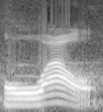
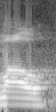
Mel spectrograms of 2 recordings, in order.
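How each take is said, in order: First: वाओ with rounded lips, no teeth; correct waw. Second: वाओ with teeth on the lip; the mistaken वाओ like v; wrong waw. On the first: Teacher gives the right waw after the wrong one. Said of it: "होंठों की गुलाई". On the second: Teacher shows the common wrong waw. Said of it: "वाओ नहीं कहना". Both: Shown as a demonstration.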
